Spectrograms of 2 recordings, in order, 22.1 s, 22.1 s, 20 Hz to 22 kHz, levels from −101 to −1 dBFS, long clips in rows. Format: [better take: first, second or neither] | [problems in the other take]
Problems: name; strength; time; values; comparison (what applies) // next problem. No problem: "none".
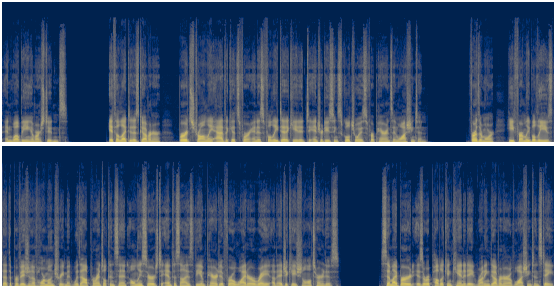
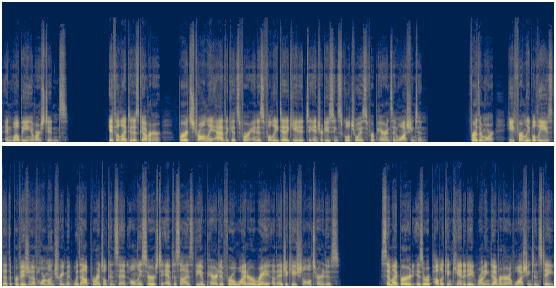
first | thin; very; fading below 300 Hz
